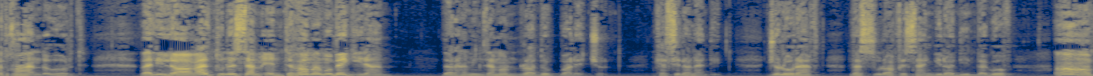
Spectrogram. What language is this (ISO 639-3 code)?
fas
